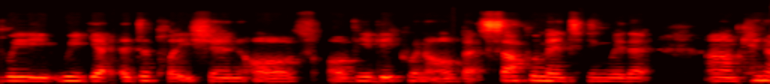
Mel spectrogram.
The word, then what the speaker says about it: ubiquinol: So tell me a little bit more about the ubiquinol, or how did you pronounce it? – Ubiquinol. – Yeah, ubiquinol, that's it.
